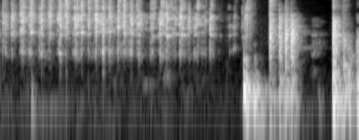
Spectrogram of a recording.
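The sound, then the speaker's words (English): Dice for an attack roll in a game rattle steadily in a shaking hand or cup for a couple of seconds, then clatter loudly onto a hard surface in two quick, sharp bursts. No one speaks. “Hot dice!”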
